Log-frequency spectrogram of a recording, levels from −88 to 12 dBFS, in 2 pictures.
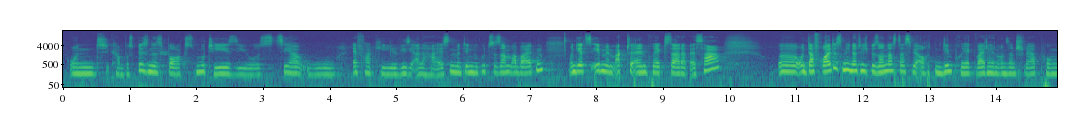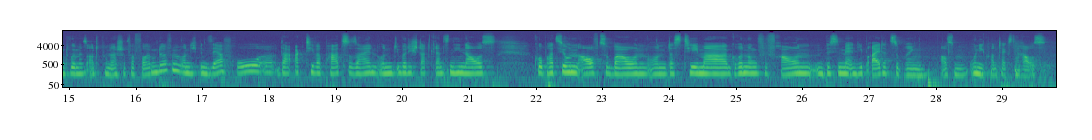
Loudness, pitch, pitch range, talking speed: -21 LUFS, 180 Hz, 170-200 Hz, 160 wpm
